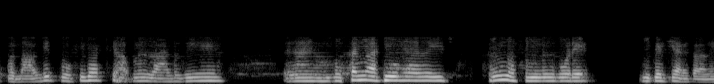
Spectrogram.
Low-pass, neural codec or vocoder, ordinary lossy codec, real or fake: 3.6 kHz; codec, 24 kHz, 0.9 kbps, WavTokenizer, medium music audio release; none; fake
